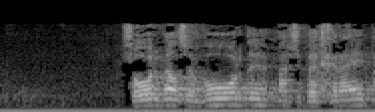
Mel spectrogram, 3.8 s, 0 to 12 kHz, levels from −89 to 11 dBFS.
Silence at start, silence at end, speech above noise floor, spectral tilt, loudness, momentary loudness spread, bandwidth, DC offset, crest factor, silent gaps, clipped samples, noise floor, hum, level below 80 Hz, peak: 1.2 s; 0 s; 34 dB; -3 dB/octave; -25 LUFS; 7 LU; 6.4 kHz; 0.7%; 18 dB; none; under 0.1%; -59 dBFS; none; -68 dBFS; -8 dBFS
